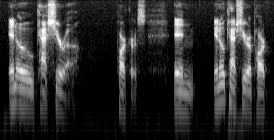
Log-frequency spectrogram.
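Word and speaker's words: Inokashira: The Ino Casera Park curse in Inocasira cash. Oh, I'm pronouncing this wrong. Inocashira Parkers.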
